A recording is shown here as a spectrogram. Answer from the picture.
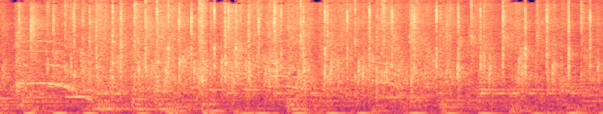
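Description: A small jazz band playing live: the upright bass plays a steady line of low notes under piano, drums and horns, and one horn note falls in pitch early on.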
